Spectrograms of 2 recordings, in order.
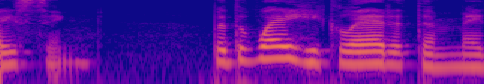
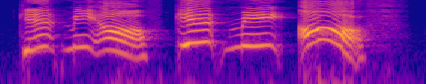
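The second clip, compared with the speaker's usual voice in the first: much higher, much louder screaming; panicked holler; 18 dB louder than usual. A narrator's reading. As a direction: yell it at the top of your lungs to get the bird off. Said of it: "she hollered at the top of her lungs".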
